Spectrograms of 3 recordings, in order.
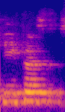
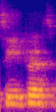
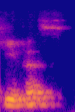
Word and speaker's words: Cephas: Simon Peter, who is also called Cephas sometimes. Some people pronounce it Cephas, but it's pronounced Cephas. Actually, it's pronounced Cephas, but I won't make you do that.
